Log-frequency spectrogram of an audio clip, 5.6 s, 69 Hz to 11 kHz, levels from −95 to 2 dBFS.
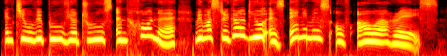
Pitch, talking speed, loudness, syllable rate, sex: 300 Hz, 170 wpm, -17 LUFS, 4.6 syllables/s, female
